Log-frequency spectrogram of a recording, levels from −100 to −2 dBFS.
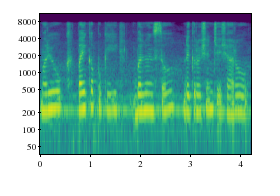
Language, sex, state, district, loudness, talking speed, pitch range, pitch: Telugu, female, Telangana, Adilabad, -17 LUFS, 70 wpm, 210-230 Hz, 220 Hz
